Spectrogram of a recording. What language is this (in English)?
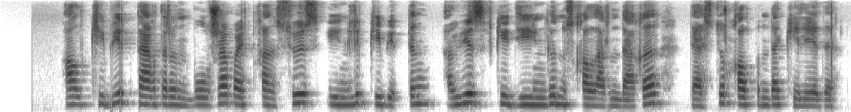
Kazakh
